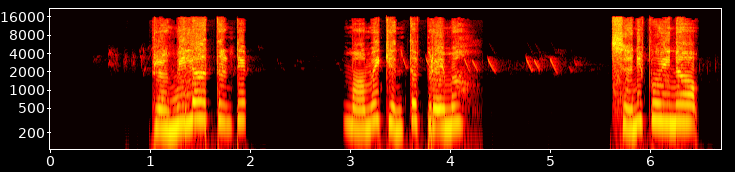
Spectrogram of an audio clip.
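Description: A young woman speaks nearby in a calm voice.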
